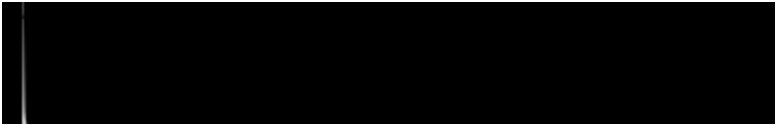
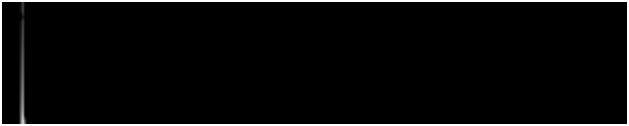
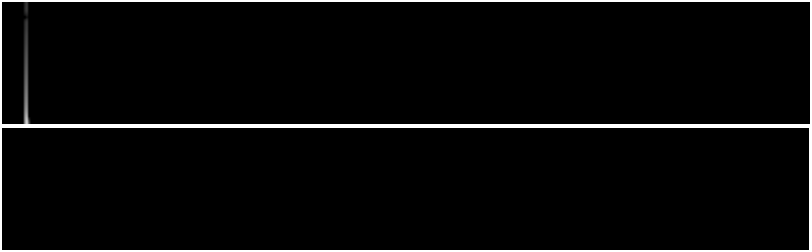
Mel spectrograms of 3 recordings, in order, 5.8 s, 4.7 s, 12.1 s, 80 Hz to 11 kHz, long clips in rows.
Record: cough_length: 5.8 s
cough_amplitude: 19302
cough_signal_mean_std_ratio: 0.1
three_cough_length: 4.7 s
three_cough_amplitude: 19300
three_cough_signal_mean_std_ratio: 0.1
exhalation_length: 12.1 s
exhalation_amplitude: 19302
exhalation_signal_mean_std_ratio: 0.13
survey_phase: beta (2021-08-13 to 2022-03-07)
age: 65+
gender: Male
wearing_mask: 'No'
symptom_none: true
smoker_status: Never smoked
respiratory_condition_asthma: false
respiratory_condition_other: false
recruitment_source: REACT
submission_delay: 2 days
covid_test_result: Negative
covid_test_method: RT-qPCR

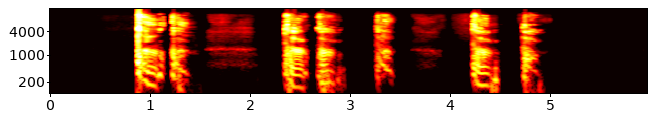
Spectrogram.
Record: three_cough_length: 6.0 s
three_cough_amplitude: 32768
three_cough_signal_mean_std_ratio: 0.33
survey_phase: beta (2021-08-13 to 2022-03-07)
age: 18-44
gender: Female
wearing_mask: 'No'
symptom_cough_any: true
symptom_new_continuous_cough: true
symptom_sore_throat: true
symptom_fatigue: true
symptom_onset: 3 days
smoker_status: Never smoked
respiratory_condition_asthma: false
respiratory_condition_other: false
recruitment_source: Test and Trace
submission_delay: 2 days
covid_test_result: Positive
covid_test_method: RT-qPCR
covid_ct_value: 19.8
covid_ct_gene: ORF1ab gene
covid_ct_mean: 20.9
covid_viral_load: 140000 copies/ml
covid_viral_load_category: Low viral load (10K-1M copies/ml)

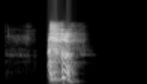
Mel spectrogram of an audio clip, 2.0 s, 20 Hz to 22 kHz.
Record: cough_length: 2.0 s
cough_amplitude: 28272
cough_signal_mean_std_ratio: 0.33
survey_phase: alpha (2021-03-01 to 2021-08-12)
age: 45-64
gender: Female
wearing_mask: 'No'
symptom_none: true
smoker_status: Current smoker (1 to 10 cigarettes per day)
respiratory_condition_asthma: true
respiratory_condition_other: false
recruitment_source: REACT
submission_delay: 1 day
covid_test_result: Negative
covid_test_method: RT-qPCR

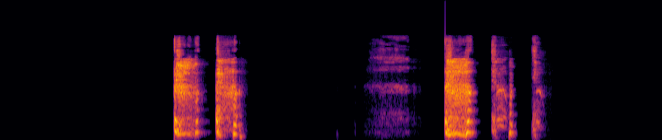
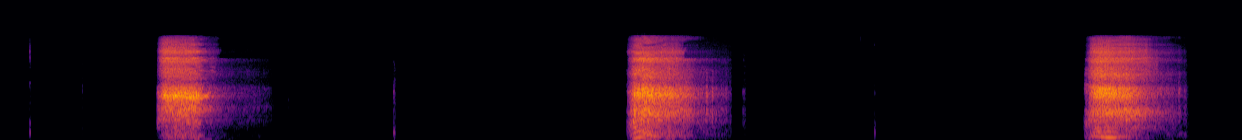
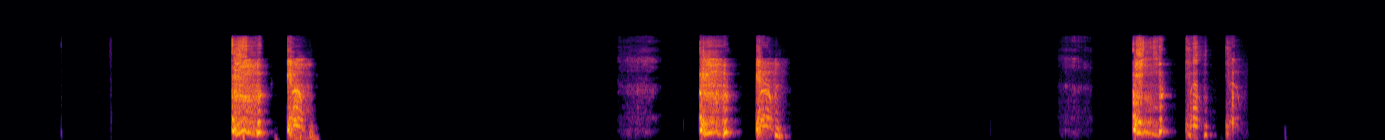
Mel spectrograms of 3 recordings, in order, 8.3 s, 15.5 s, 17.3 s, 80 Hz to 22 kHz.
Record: cough_length: 8.3 s
cough_amplitude: 29598
cough_signal_mean_std_ratio: 0.27
exhalation_length: 15.5 s
exhalation_amplitude: 19377
exhalation_signal_mean_std_ratio: 0.29
three_cough_length: 17.3 s
three_cough_amplitude: 32633
three_cough_signal_mean_std_ratio: 0.24
survey_phase: alpha (2021-03-01 to 2021-08-12)
age: 18-44
gender: Female
wearing_mask: 'No'
symptom_cough_any: true
symptom_shortness_of_breath: true
symptom_diarrhoea: true
symptom_fatigue: true
symptom_headache: true
symptom_change_to_sense_of_smell_or_taste: true
symptom_onset: 2 days
smoker_status: Never smoked
respiratory_condition_asthma: false
respiratory_condition_other: false
recruitment_source: Test and Trace
submission_delay: 1 day
covid_test_result: Positive
covid_test_method: RT-qPCR
covid_ct_value: 28.5
covid_ct_gene: ORF1ab gene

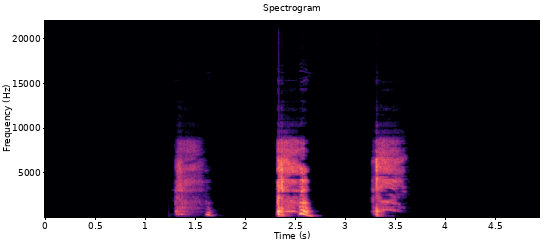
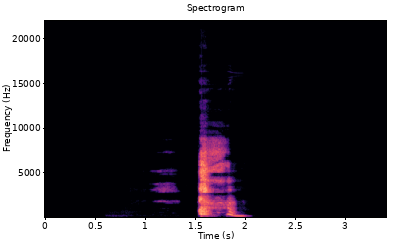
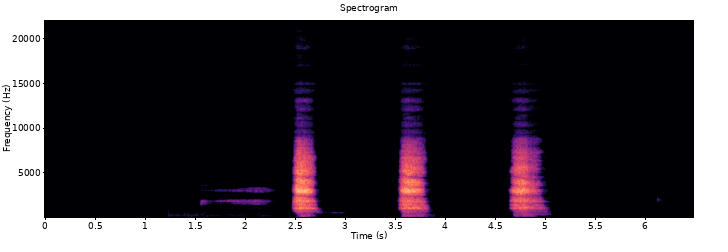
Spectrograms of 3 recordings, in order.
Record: three_cough_length: 4.9 s
three_cough_amplitude: 32767
three_cough_signal_mean_std_ratio: 0.24
cough_length: 3.4 s
cough_amplitude: 32767
cough_signal_mean_std_ratio: 0.19
exhalation_length: 6.5 s
exhalation_amplitude: 32766
exhalation_signal_mean_std_ratio: 0.23
survey_phase: beta (2021-08-13 to 2022-03-07)
age: 65+
gender: Female
wearing_mask: 'No'
symptom_none: true
smoker_status: Never smoked
respiratory_condition_asthma: false
respiratory_condition_other: false
recruitment_source: REACT
submission_delay: 2 days
covid_test_result: Negative
covid_test_method: RT-qPCR
influenza_a_test_result: Negative
influenza_b_test_result: Negative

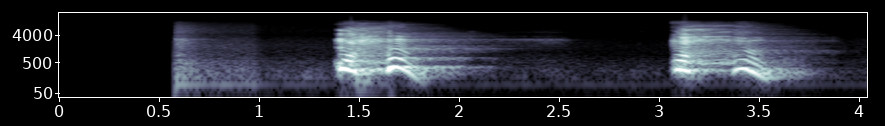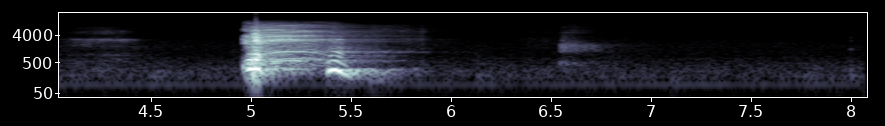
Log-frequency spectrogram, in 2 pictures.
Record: three_cough_length: 8.1 s
three_cough_amplitude: 25995
three_cough_signal_mean_std_ratio: 0.29
survey_phase: alpha (2021-03-01 to 2021-08-12)
age: 45-64
gender: Female
wearing_mask: 'Yes'
symptom_none: true
smoker_status: Current smoker (1 to 10 cigarettes per day)
respiratory_condition_asthma: false
respiratory_condition_other: false
recruitment_source: REACT
submission_delay: 3 days
covid_test_result: Negative
covid_test_method: RT-qPCR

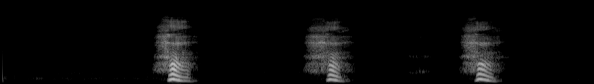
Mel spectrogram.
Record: exhalation_length: 5.9 s
exhalation_amplitude: 16365
exhalation_signal_mean_std_ratio: 0.25
survey_phase: beta (2021-08-13 to 2022-03-07)
age: 45-64
gender: Female
wearing_mask: 'No'
symptom_cough_any: true
symptom_new_continuous_cough: true
symptom_runny_or_blocked_nose: true
symptom_shortness_of_breath: true
symptom_sore_throat: true
symptom_fatigue: true
symptom_onset: 3 days
smoker_status: Ex-smoker
respiratory_condition_asthma: false
respiratory_condition_other: false
recruitment_source: Test and Trace
submission_delay: 1 day
covid_test_result: Positive
covid_test_method: RT-qPCR
covid_ct_value: 12.6
covid_ct_gene: N gene
covid_ct_mean: 12.7
covid_viral_load: 68000000 copies/ml
covid_viral_load_category: High viral load (>1M copies/ml)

